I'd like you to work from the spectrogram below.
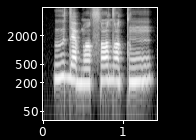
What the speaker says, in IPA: ɯ d æ b ẽ sˤ ẽ dˤ ĩ t ũ

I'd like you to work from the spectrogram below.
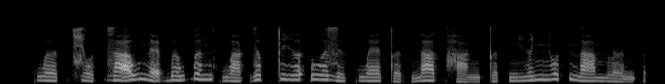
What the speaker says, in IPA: k w əː˨˩ t̚ t͡ɕ o˨˩ t̚ z a̰ː˧˥ w n ɛ̰˧˨ ɓ ə˨˦ w ɓ ə˧ n k w a˨˩ k̚ z ə˦˥ p̚ t̪ i˧ ə̯ ʔ u˧ ə̯ z ɨ˨˩ k w ɛ˧ t̪ ə˨˩ t̚ n a˦˥ t̚ h a˧˩ ŋ t̪ ə˨˩ t̚ ɲ i˨˦ ə̯ ɲ o˦˥ t̚ n a˧ m l ə̰˧˨ n ʔ

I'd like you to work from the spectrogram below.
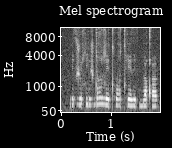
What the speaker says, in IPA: ɾ i θ ʒ ʏ ɬ j ɯ ʒ d ʏ ʁ ɮ e tʰ u ʁ tʰ e ð i θ ɡ͡b u qʼ u

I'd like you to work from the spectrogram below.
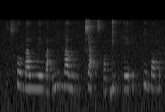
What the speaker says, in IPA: t͡sʰ o˥˧ b a˧ w ŋ w e˧ b a˨ ʔ ŋ i˦ b a˥˧ w ŋ i˨ ʔ t͡ɕ a˦ ʔ t͡sʰ ɔ̃˨ k̚ ɡ i˦ ʔ h e˦ ʔ | k ĩ˥˧ p ɔ˧ m

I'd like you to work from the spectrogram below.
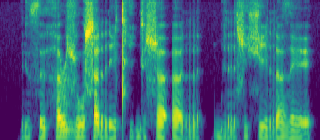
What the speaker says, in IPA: ɾʲ ṳ θ ɨ h ɜ ɹ ɮ u s ɜ r i tʰ i̤ ɡ e̤ ɬ ɜ ʔ ɜ r | b e̤ r ɬ i̤ ç i r ɜ ð e

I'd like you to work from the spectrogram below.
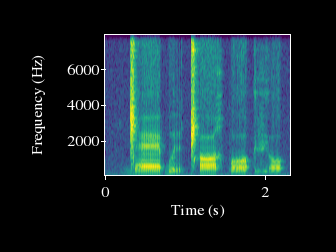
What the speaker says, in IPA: ɡ͡ǁ æː˧ ɓ ʊ˥˩ r ǁʰ ɑː˧ χ p ɔ˩˥ | vʲ ɔ˩

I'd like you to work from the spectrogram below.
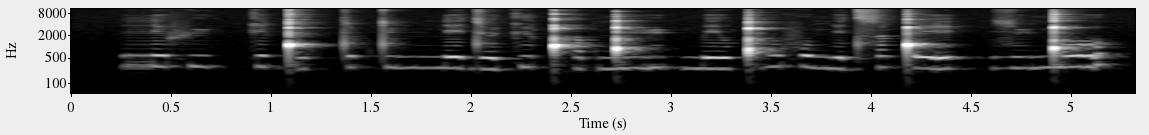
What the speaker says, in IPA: r ɪ f y kː e ɡ͡ǃ e tː ø p t y nː e d ø kʲ o ǃʰ ɐ p ŋ͡ǃ y | m e u̯ ɡ͡ǃ y u̯ f o ŋ ɪ d s ɐ ǃ e | z y ŋ͡ǃ ʊ

